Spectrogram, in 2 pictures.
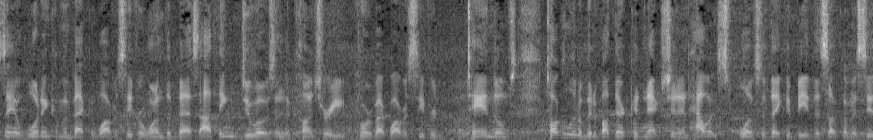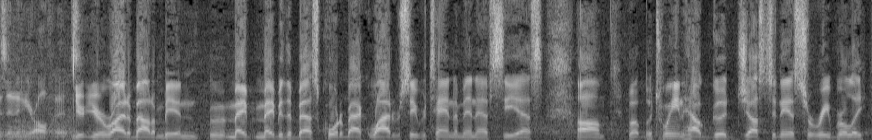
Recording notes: The Bluebloods are live from United Athletic Conference Media Day in Arlington, Texas.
